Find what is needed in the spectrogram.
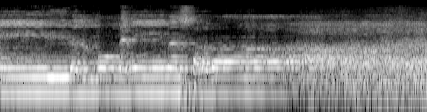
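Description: A man's voice chanting a melodic recitation through a microphone in long, drawn-out held notes, breaking twice. About four and a half seconds in, the voice gives way to a loud, rushing wash of noise.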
